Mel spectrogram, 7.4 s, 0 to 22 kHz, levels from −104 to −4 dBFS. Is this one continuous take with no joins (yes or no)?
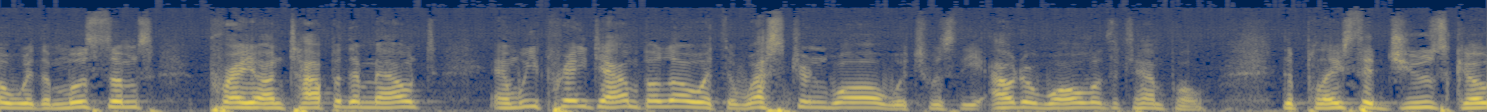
yes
